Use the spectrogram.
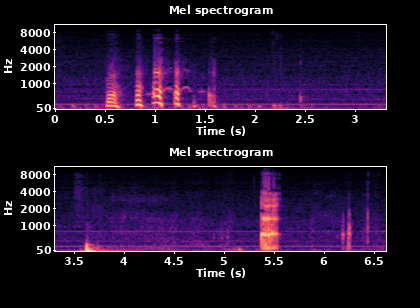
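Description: A loud, drawn-out belch bringing up Golden Monkey breaks into a series of throaty, stuttering bursts, followed by a few shorter croaky burps and a final sharp gulp-like pop.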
